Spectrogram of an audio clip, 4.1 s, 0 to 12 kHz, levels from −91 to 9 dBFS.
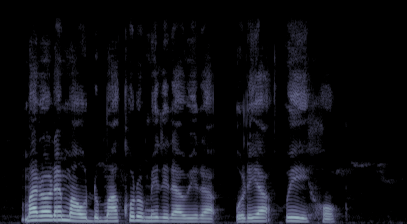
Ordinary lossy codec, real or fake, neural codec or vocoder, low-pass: none; fake; vocoder, 44.1 kHz, 128 mel bands every 256 samples, BigVGAN v2; 10.8 kHz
